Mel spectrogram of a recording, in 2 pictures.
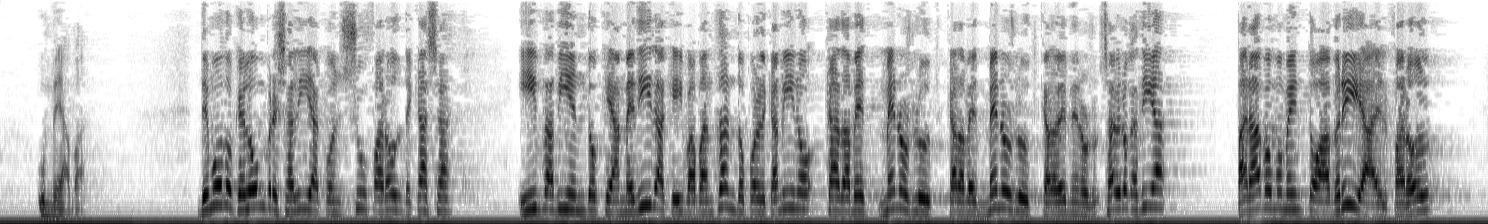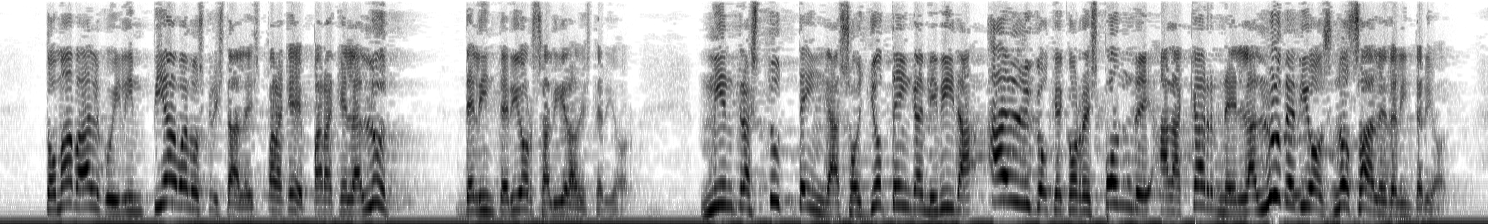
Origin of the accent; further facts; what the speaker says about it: Galicia, Spain; En Galicia, mi tierra, hace muchos años, los campesinos se alumbraban con algo, llamaban allá el quinqué.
